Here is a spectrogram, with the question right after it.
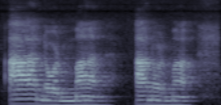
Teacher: Make sure you put the stress on the last syllable.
